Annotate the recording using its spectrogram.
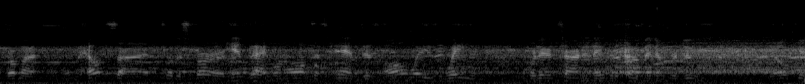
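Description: Faint NBA television broadcast audio: a commentator talking over steady arena crowd noise.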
